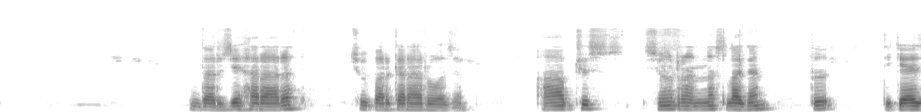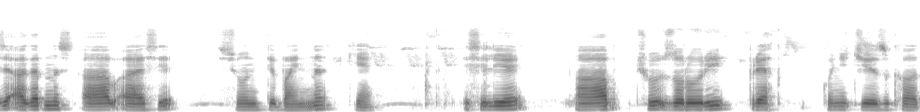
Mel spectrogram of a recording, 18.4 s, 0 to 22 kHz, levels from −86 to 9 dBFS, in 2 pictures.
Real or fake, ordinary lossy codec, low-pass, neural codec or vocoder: real; none; none; none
